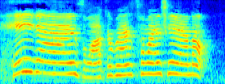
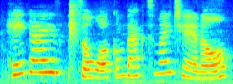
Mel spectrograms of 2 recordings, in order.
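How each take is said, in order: First: It is said in an exaggerated, annoying voice. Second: It is said in her normal voice.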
